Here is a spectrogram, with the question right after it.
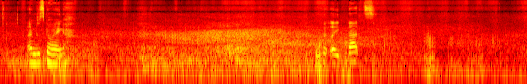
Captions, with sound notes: I'm just going... *sighs* *vehicle passes* *wind gusts* But, like, that's...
